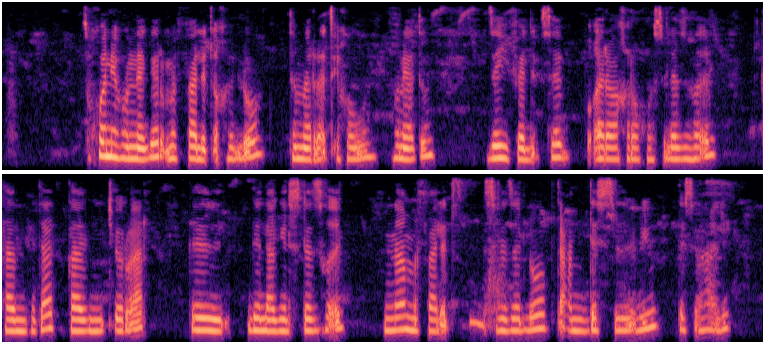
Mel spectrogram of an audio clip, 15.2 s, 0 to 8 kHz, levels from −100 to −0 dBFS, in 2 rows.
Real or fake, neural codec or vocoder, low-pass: fake; vocoder, 22.05 kHz, 80 mel bands, Vocos; 7.2 kHz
